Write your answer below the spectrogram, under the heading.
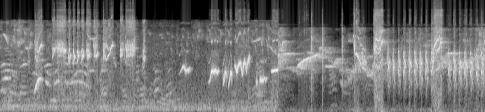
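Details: Varied song of a white-rumped shama, full of filler phrases: busy high warbles and short whistles, then after a sudden break a sweeping whistle and fast, evenly pulsed high trills.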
